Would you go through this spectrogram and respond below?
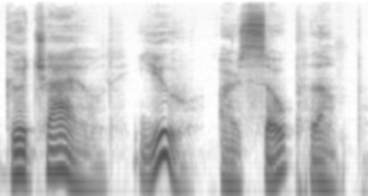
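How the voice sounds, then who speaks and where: A man voicing a sly old wolf who poses as a grandmother, with a slow, wheedling, drawn-out delivery. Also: low-pitched, lively intonation, dark tone, breathy edge, dry recording, studio quality, exaggerated voice.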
